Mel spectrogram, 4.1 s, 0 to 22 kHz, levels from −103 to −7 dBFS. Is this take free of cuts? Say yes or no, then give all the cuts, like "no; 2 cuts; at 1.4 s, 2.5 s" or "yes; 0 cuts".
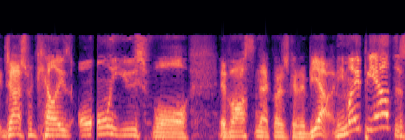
yes; 0 cuts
